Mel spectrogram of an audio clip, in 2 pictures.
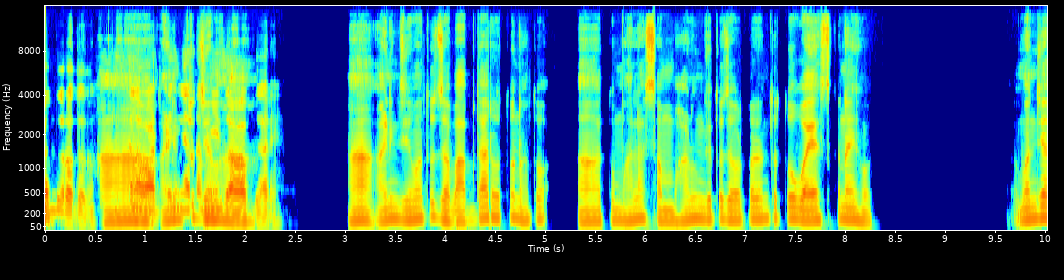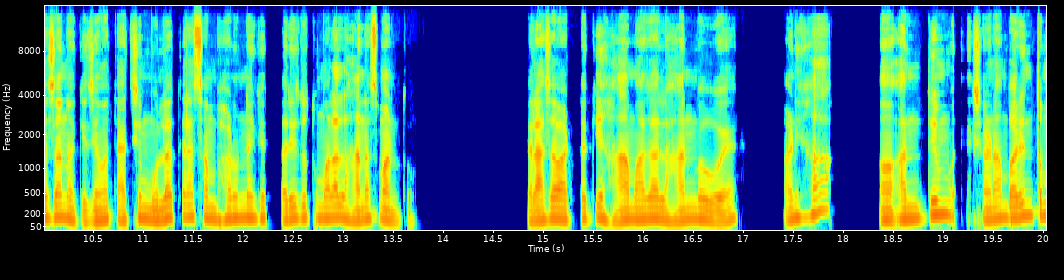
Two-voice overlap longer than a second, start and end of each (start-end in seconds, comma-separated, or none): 0.5-2.1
